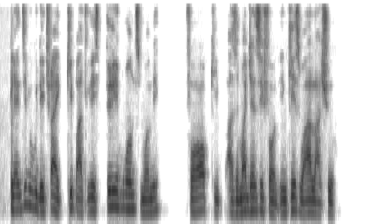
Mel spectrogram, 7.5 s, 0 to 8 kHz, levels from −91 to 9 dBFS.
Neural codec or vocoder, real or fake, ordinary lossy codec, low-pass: codec, 16 kHz, 4 kbps, FunCodec, trained on LibriTTS, 50 frames a second; fake; MP3, 48 kbps; 7.2 kHz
